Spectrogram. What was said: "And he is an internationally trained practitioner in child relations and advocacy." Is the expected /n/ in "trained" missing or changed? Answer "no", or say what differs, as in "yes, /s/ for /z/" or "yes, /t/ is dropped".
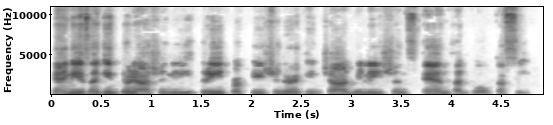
yes, /n/ is dropped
